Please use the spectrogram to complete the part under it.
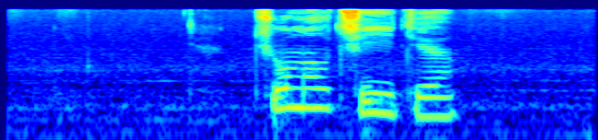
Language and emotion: Russian, sad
